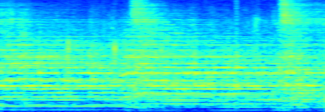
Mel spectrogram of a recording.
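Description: Played-back music with bells struck about once a second, each strike ringing on over sustained tones.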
